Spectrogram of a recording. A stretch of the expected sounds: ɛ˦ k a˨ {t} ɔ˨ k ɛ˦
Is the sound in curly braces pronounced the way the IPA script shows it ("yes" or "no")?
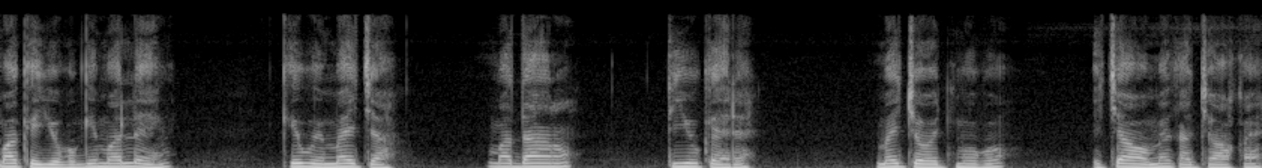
no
